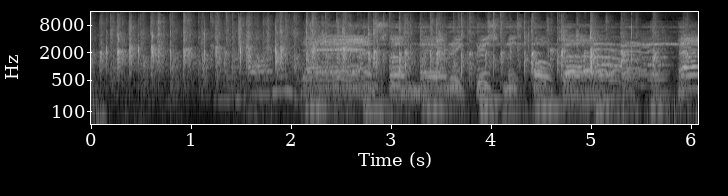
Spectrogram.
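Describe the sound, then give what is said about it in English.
An audience applauds a panel with a dense, steady patter of clapping, and after a couple of seconds loud music with sustained tonal notes and bass comes in over the continuing applause. “A big round of applause for our thank panel.”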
